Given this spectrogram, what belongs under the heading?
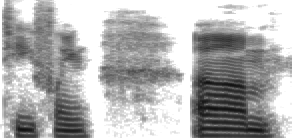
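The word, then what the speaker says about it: tiefling: in teeth wings or tie flings whoever you want to pronounce it all just pronounce it teeth lean in Mystica you know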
